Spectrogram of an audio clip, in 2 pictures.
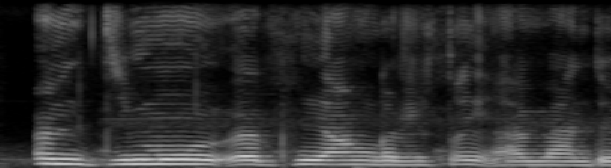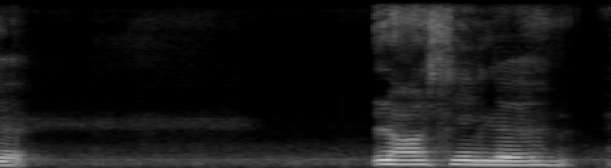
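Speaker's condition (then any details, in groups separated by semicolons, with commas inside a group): Cerebral palsy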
